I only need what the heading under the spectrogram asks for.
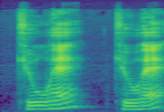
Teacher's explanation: when it comes after a vowel sound, in natural fast speech, 히읗 sound can disappear. So it can be pronounced like 교회, 교회, and that's fine. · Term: disappearing of the 히읗 sound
